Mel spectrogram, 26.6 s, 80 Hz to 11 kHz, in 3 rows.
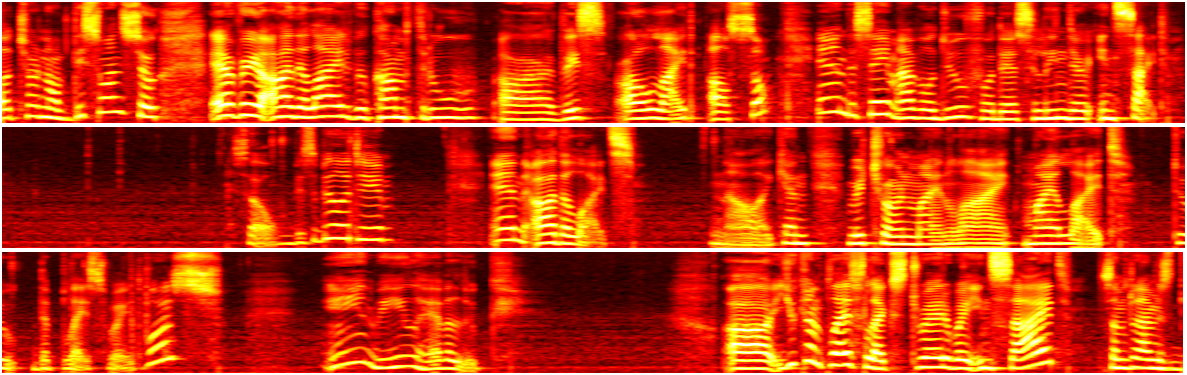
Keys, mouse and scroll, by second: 6.2 scroll up 1, 7.2 click, 8.1 scroll down 1, 9.4 middle click, 10.8 click, 11.4 click, 14.1 click, 15.3 click, 15.8 middle click, 16.1-16.4 scroll down 1, 16.4 middle click, 17.2 click, 18.2 right click, 22.9 middle click, 23.1-23.6 scroll up 1, 23.6 middle click, 24.3 click, 26.0-26.6 scroll up 1.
